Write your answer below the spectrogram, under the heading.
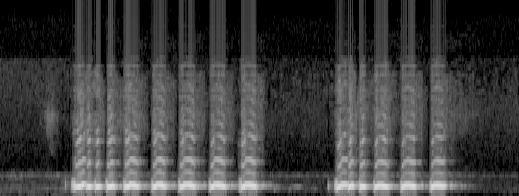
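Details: Zebra dove calling a rival: two loud bursts of rapid, ringing coo notes, about eight then five, separated by a half-second pause, in clean quiet surroundings.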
